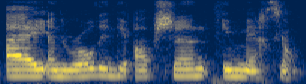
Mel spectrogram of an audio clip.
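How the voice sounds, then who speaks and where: A woman's voice: mid-range voice, flat delivery, normal speed. Earnest young woman. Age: young adult. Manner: earnest, explanatory storytelling. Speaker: vlogger. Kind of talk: casual chat to camera.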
